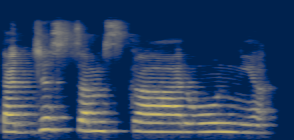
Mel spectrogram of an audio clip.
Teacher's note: when visarga comes before the sakara, we have to say tat jas samskaraha.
